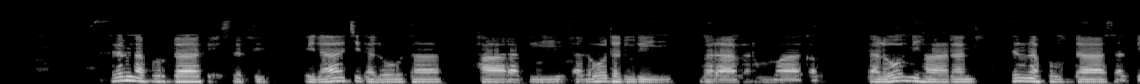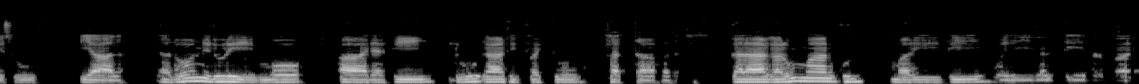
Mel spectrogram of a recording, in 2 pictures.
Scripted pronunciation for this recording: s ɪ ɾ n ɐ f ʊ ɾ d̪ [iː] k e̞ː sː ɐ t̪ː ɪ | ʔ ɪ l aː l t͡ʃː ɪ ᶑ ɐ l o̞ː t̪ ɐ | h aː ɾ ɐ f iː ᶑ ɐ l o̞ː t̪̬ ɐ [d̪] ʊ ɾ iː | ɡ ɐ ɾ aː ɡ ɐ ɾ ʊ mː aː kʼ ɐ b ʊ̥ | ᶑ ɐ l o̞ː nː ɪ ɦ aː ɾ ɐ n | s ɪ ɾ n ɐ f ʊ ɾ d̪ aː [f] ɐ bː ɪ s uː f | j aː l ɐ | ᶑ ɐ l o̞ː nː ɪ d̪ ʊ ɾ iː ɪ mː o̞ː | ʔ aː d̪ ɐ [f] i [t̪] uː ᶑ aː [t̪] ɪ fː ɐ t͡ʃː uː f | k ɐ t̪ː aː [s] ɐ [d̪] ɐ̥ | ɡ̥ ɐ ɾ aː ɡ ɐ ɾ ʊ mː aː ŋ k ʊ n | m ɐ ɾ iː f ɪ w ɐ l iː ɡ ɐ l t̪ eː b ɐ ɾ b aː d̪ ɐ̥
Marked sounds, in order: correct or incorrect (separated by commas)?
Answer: incorrect, correct, incorrect, correct, incorrect, correct, incorrect, incorrect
